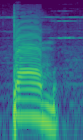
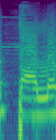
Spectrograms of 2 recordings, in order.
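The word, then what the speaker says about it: palm: ये पाम, ये क्या है? पालम नहीं है डियर स्टूडेंट, ये है पाम। एल वर्ड साइलेंट है, इसको हम क्या पाम पढ़ेंगे?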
